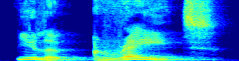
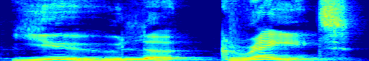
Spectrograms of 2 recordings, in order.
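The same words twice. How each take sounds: First: 'You' is unstressed and reduced to 'ya'. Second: Every word is stressed, with 'you' said in full. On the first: "the weak form of you is ya" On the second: "We're emphasizing every word"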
